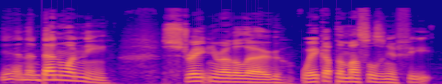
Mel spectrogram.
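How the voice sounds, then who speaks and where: A man teaching a yoga class, giving unhurried, encouraging and informal instructions, often gently repeating his cues. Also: mid-range voice, very animated, gravelly, no echo.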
